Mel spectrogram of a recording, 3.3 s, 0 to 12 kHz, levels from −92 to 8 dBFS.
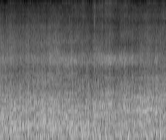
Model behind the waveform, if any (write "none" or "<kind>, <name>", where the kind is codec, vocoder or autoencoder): codec, SNAC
